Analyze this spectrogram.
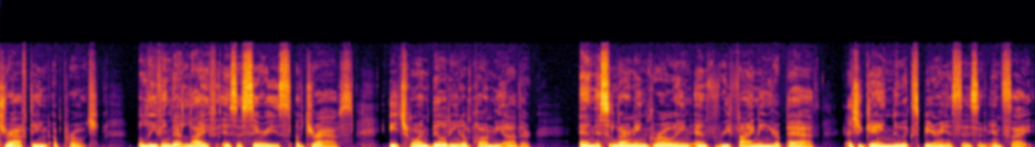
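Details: Adult woman speaking; normal speech.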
